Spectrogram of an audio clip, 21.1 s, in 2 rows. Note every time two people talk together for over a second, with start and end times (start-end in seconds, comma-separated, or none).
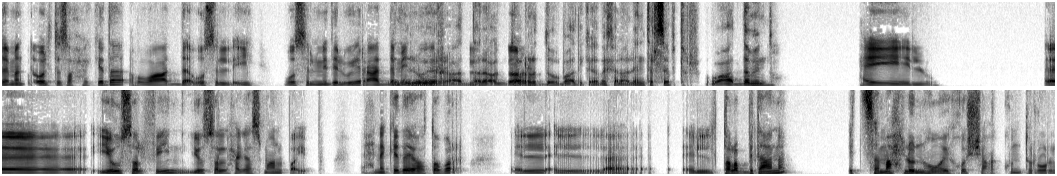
3.8-5.3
